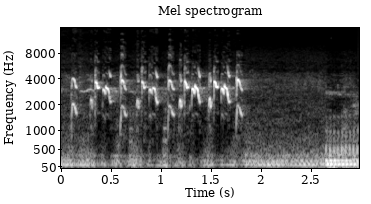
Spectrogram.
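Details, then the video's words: Sooty-headed bulbul, played as a lure to make other birds join in singing: a rapid string of bubbly, downward-sliding whistled notes lasting under two seconds, then low rumbling noise. "BURUNG KUTILANG GACOR SUARA ASLI PALING AMPUH UNTUK PANCINGAN AGAR IKUT BUNYI GACOR"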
